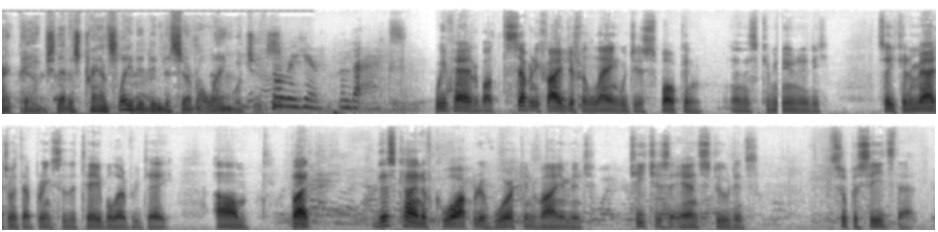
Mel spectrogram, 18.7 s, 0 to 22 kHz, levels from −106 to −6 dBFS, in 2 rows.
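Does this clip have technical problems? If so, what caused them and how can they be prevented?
Yes. At 7.75 to 7.80 s a silence of about 51 ms opens in otherwise continuous sound, a gap at a join of encoded pieces. Separately encoded pieces were joined without trimming the encoder's start-up delay and last-frame padding. Unlike a dropout, nothing is lost: the sound resumes exactly where it stopped, and the edges are smeared rather than hard-clicked. Encoding the material as one continuous run, or trimming delay and padding when joining, prevents it.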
